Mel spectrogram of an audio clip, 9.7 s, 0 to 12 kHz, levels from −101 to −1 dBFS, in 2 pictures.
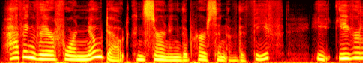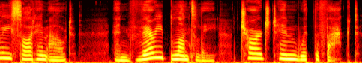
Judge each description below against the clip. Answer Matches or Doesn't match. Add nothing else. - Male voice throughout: Doesn't match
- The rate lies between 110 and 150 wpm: Matches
